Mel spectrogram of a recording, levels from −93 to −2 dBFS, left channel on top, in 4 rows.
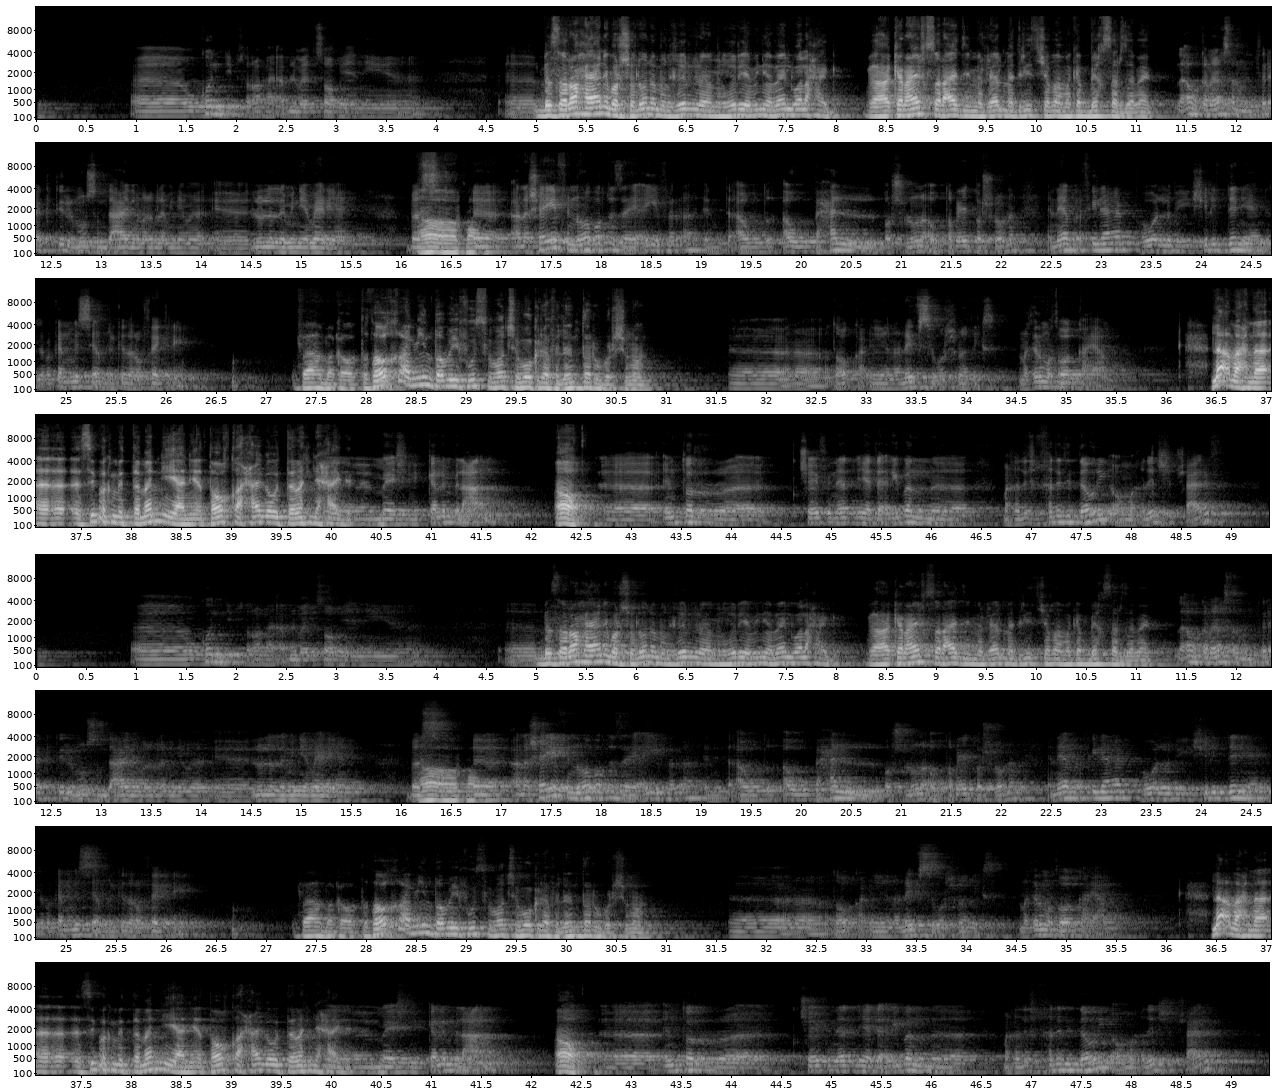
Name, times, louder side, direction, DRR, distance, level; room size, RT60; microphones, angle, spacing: voice 1, 0.9-3.9 4.7-5.1 11.4-16.4 16.7-26.2 31.6-34.3 34.5-35.5 39.9-41.7 42.3-42.4 42.7-46.4 46.7-48.9, left 1 dB, 50° left, 1.9 m, -44 dB
voice 2, 5.0-11.2 16.2-16.8 27.3-30.9 36.2-40.2 42.2-42.5, left 5 dB, 70° left, 0.5 m, -31 dB
17.5 x 10.5 x 5.8 m
head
